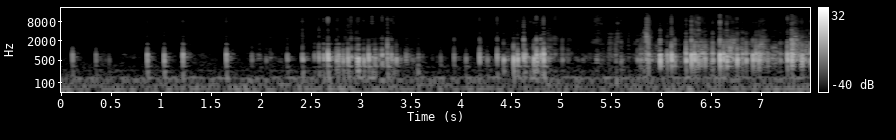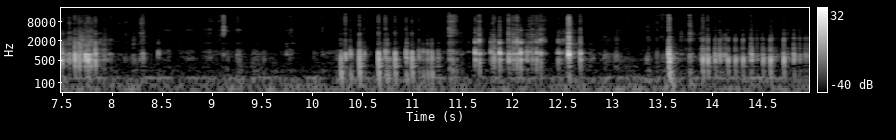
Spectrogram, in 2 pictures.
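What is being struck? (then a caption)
Roll of painter's tape in a plastic case. Fingernails tap and scratch a roll of green FrogTape painter's tape in a round green plastic case, held in the hands, raking across both the plastic case and its label. Quiet, dry, clicky taps alternate with bursts of rapid scratching that swell and fade throughout the clip. The sound centers in the midrange and dies away almost instantly.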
